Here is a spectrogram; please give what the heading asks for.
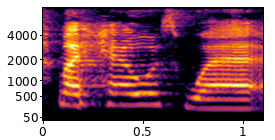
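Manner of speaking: a real laugh at her own wet hair. Real, not acted.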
